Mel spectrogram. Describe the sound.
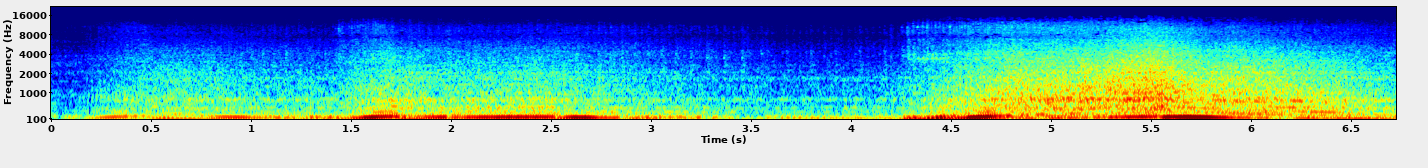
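Car engine rumbling past on a road: a steady mid-pitched motor roar that swells twice, its engine tone sliding in pitch as it goes by, with no talk over it.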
